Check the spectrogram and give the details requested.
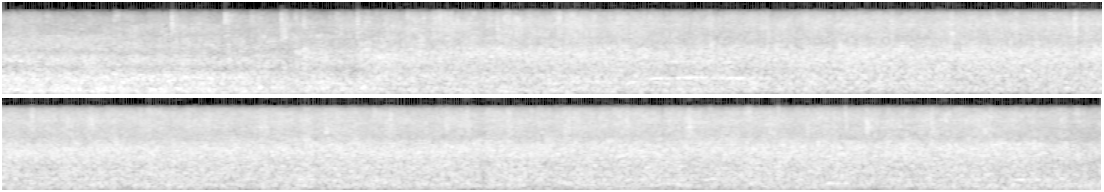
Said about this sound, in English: Thank you. I never get such nice applause from the Japanese Diet.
